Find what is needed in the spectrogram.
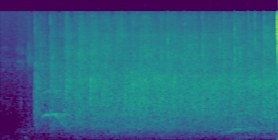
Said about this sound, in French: J'essaie de m'applaudir. Là. M'applaudis.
